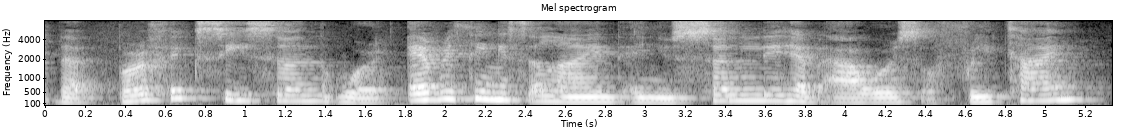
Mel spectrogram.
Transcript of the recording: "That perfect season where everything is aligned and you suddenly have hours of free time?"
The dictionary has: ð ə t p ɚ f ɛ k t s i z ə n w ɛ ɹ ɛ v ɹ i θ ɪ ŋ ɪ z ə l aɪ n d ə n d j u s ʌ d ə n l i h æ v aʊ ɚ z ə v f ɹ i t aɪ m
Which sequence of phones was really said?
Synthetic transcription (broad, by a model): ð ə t p ɚ f ɛ k t s i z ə n w ɛ ɹ ɛ v ɹ i θ ɪ ŋ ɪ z ə l aɪ n d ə n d j u s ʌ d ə n l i h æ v aʊ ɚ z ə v f ɹ i t aɪ m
